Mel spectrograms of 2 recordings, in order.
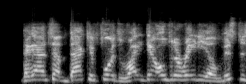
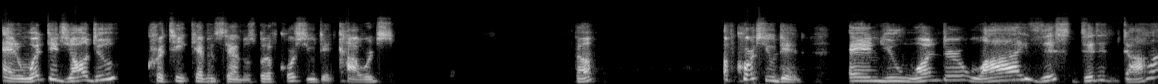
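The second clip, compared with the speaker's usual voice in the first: ordinary delivery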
